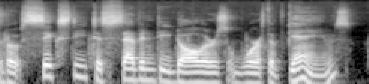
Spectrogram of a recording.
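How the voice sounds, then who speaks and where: Quiet and dark, a man's mellow voice comes through softly. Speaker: retro gaming youtuber. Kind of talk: casual video monologue. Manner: quieter, keeping voice down.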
